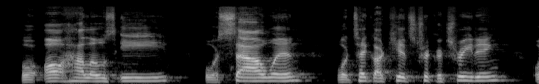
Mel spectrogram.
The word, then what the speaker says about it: Samhain: this school is Samhain, is how you would pronounce Samhain.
